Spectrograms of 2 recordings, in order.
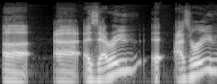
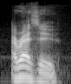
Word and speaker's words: Arezu: The hairdresser, who obviously is Azaru, am I saying it right? Arezu, that's it.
